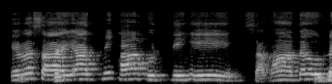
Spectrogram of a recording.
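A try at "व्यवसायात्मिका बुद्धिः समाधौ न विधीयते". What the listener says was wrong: புத்திகி. Okay okay, புத்தி தான் மாதாஜி, புத்திகி இல்ல, புத்தி தான் வருது இங்க. அது நடுவுல வரப்போது சொல்லக்கூடாதுன்னு சொல்றாரு மாதாஜி, அவர் கிருஷ்ணர்ஜி.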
